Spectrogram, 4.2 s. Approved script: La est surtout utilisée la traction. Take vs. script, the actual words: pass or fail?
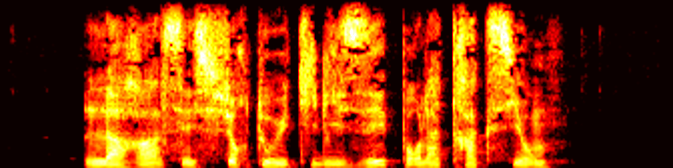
fail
